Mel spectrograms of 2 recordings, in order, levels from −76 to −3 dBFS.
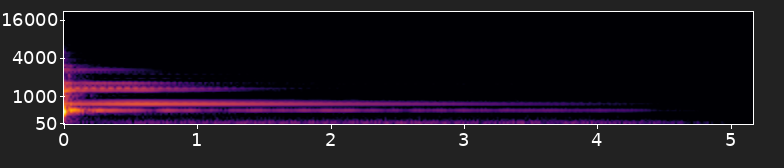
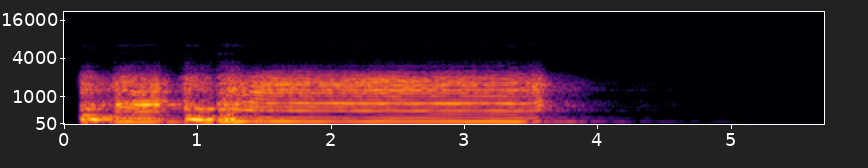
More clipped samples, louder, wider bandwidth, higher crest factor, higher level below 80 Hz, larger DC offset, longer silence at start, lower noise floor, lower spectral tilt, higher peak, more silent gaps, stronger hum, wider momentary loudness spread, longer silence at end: neither; second, -33 LUFS vs -18 LUFS; first, 7.4 kHz vs 6.6 kHz; first, 32 dB vs 16 dB; second, -70 dBFS vs -52 dBFS; neither; about the same, 0 s vs 0.1 s; about the same, -72 dBFS vs -73 dBFS; second, -5.5 dB/octave vs -9.5 dB/octave; about the same, -2 dBFS vs -4 dBFS; neither; neither; first, 23 LU vs 5 LU; first, 2.3 s vs 1.85 s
